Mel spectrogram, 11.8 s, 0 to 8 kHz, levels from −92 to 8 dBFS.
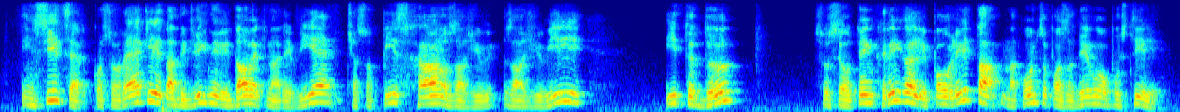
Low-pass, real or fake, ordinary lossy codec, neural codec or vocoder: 7.2 kHz; fake; none; codec, 44.1 kHz, 7.8 kbps, DAC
